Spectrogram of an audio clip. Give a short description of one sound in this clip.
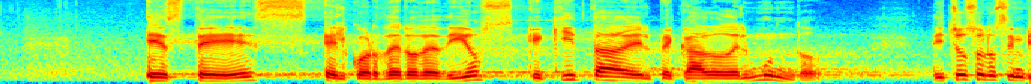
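A woman sings with vibrato through loudspeakers in a large echoing hall.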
